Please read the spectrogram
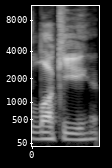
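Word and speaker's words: Lak-Hui: So Lakhui means or pronounced lucky.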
